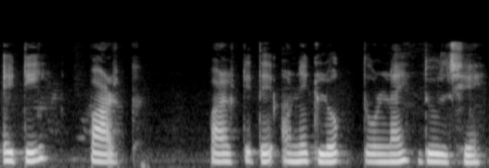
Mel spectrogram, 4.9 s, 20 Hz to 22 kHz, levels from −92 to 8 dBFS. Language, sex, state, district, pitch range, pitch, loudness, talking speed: Bengali, female, West Bengal, Cooch Behar, 180-200 Hz, 185 Hz, -14 LUFS, 85 wpm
